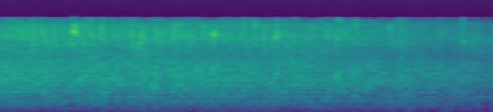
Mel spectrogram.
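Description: Chamber audience applauding, a steady patter of clapping that dies down toward the end.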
